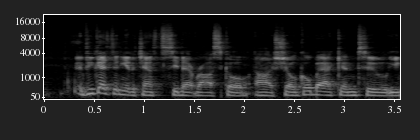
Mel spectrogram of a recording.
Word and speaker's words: Rosco: Somebody said I mispronounced the name. So let's just be clear. It's Roscoe.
